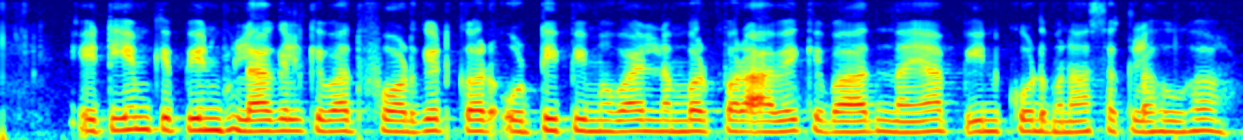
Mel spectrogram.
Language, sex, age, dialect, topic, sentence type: Magahi, female, 31-35, Western, banking, question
